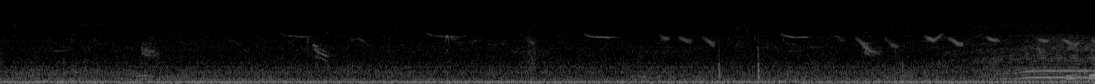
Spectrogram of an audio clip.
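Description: Birds chirping repeatedly, each call a short downward-sweeping note, over a steady low background hum. A voice starts near the end.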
